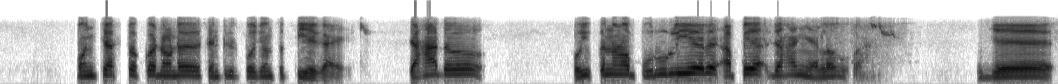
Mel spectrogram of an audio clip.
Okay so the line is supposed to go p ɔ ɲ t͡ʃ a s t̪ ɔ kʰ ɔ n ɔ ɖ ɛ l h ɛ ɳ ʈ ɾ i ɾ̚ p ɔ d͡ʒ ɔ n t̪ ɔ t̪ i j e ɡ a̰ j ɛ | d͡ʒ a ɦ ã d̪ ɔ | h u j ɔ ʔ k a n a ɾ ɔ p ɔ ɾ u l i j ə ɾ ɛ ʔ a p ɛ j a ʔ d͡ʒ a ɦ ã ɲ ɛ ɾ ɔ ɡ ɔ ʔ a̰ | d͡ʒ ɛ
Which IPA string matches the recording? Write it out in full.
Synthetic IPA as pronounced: p ɔ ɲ t͡ʃ a s t̪ ɔ k ɔ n ɔ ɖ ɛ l s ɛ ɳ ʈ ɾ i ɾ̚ p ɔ d͡ʒ ɔ n t̪ ɔ t̪ i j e ɡ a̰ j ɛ | d͡ʒ a ɦ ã d̪ ɔ | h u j u ʔ k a n a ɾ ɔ p u ɾ u l i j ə ɾ ɛ ʔ a p ɛ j a ʔ d͡ʒ a ɦ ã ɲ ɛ l ɔ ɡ ɔ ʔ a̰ | d͡ʒ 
